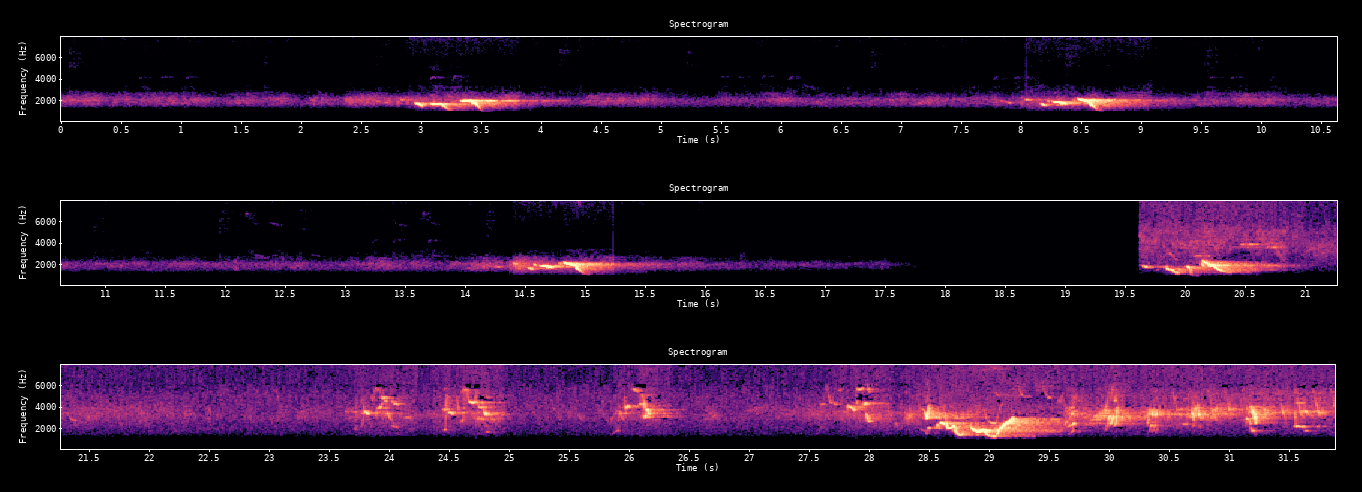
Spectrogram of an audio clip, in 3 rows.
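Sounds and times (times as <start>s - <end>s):
oriole song of slurred whistled phrases: 0.0s - 11.1s, 11.9s - 15.6s, 19.6s - 21.8s, 23.2s - 31.8s.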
